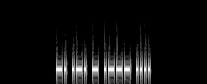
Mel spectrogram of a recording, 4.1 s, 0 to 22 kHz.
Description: Morse code, heard as a keyed tone, about 30 wpm, 700 Hz. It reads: NRTJH
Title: Code Groups - 5 Letters - 30wpm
